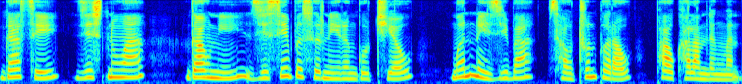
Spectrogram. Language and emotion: Bodo, neutral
